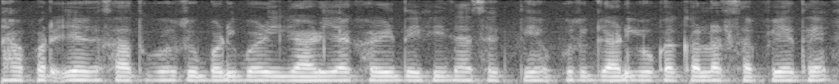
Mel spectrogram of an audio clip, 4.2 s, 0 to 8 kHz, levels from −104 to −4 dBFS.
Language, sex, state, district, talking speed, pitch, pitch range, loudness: Hindi, male, Uttarakhand, Uttarkashi, 240 wpm, 150 Hz, 145-150 Hz, -14 LUFS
